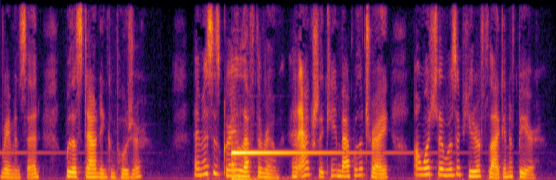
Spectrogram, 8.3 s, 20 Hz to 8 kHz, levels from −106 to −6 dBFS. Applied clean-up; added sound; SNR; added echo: none; Keyboard (musical); 0 dB; none.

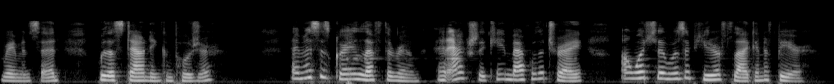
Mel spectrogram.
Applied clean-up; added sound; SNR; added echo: neural mask model DeepFilterNet 3.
